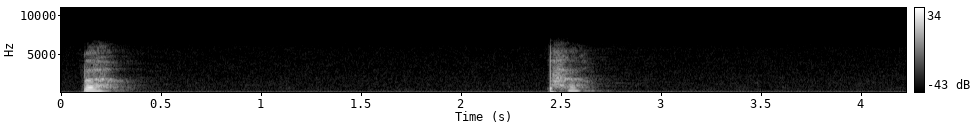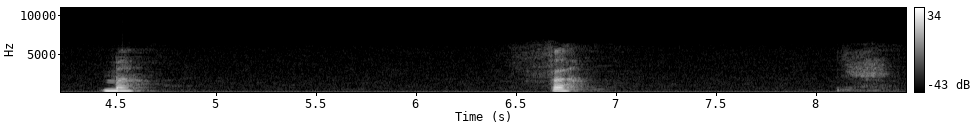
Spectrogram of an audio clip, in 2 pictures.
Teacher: they use both your top and bottom lip to pronounce them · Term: labial initials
